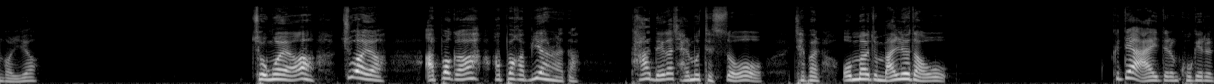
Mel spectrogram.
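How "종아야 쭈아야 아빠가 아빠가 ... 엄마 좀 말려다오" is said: pitiful plea, opening loud; pleading father. Acted. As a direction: beg your children to step in. Beaten father begs daughters for help.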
